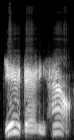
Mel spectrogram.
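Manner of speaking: put-on high, sweet child voice asking for a cookie; little girl Elise. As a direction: play a small girl begging sweetly.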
